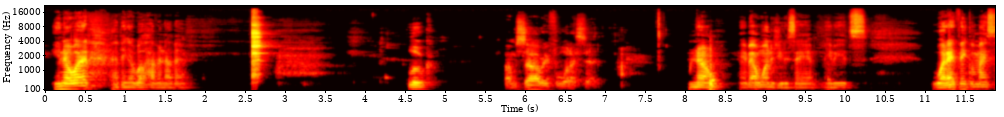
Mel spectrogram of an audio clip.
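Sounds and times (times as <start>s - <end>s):
speech: 0.1s - 1.9s, 4.5s - 4.9s, 5.8s - 7.0s, 8.0s - 10.5s, 11.1s - 11.8s
glasses clinking in a toast: 2.6s - 2.9s.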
